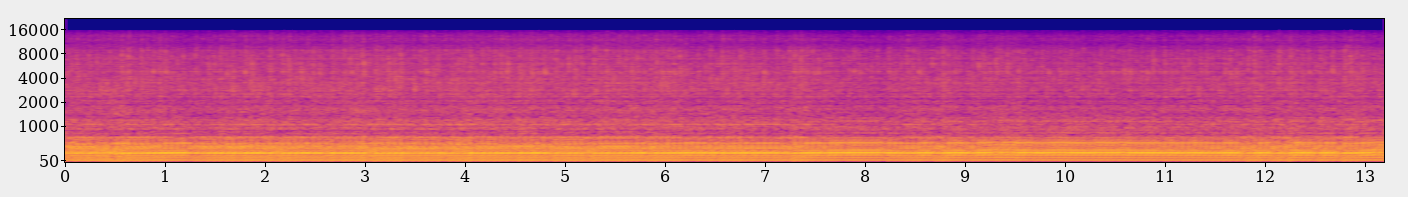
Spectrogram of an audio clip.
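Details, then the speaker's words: 1978 Kawasaki KZ650 C motorcycle warming up on first start after at least five years unused: even, steady idle with deep, loud exhaust drone, no knocks or misses; healthy but one noisy motorcycle. "i'll drop this off while i get some warmth in the engine well that's a bit of a result um if i could criticize it this is one noisy motorcycle"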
